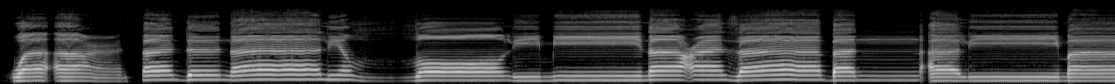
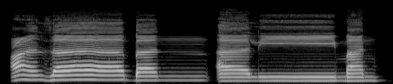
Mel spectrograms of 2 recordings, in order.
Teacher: tanwin fathah, setelahnya ada mad yaitu alif, maka mimnya panjangkan 2 harokat mad iwad.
